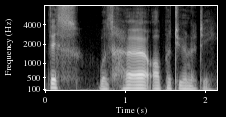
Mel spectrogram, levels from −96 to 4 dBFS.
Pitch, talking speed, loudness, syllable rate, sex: 105 Hz, 110 wpm, -19 LUFS, 4.6 syllables/s, male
